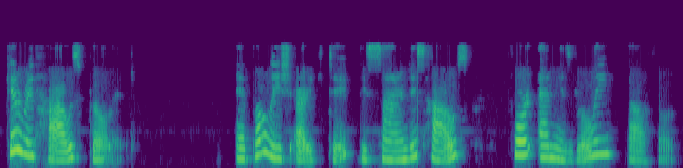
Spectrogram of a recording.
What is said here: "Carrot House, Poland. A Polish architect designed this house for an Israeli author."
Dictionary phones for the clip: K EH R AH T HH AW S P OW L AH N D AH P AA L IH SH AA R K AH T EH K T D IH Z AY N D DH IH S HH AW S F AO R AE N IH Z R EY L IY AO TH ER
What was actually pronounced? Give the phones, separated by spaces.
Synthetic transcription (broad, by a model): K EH R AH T HH AW S P OW L AH N D AH P AA L IH SH AA R K AH T EH K T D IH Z AY N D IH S HH AW S F AO R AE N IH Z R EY L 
